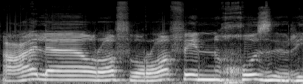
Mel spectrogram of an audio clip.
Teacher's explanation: را کو پر پڑھنا ہے کیونکہ را پہ زبر ہے، پھر را پہ زبر ہے، دونوں را پر پڑھے جائیں گے.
